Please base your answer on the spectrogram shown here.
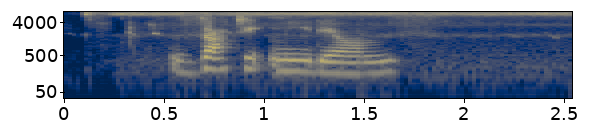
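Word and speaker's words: Xotiq Mediums: I don't know if it's not written in a way that I can understand but what what how do you pronounce it? Zotic mediums.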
